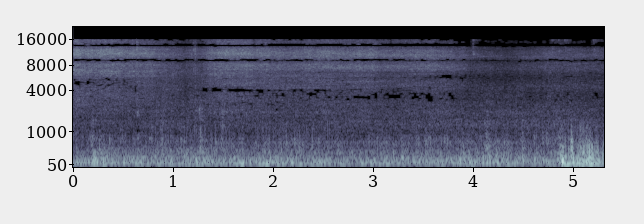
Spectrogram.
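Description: NJ Transit commuter coaches rolling slowly past on curved track, a steady low rumble of wheels on rail mixed with wind buffeting the microphone. A louder knock about five seconds in.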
